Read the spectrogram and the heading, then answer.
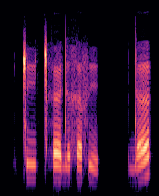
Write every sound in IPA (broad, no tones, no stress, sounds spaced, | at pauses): ǀ y ǀʰ œ d ə x ɐ f y | d ɐ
